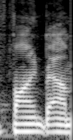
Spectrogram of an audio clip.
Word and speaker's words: Finebaum: Paul Finebomb himself.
